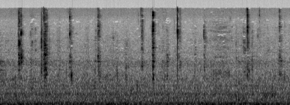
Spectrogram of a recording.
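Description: Faint, irregular wet clicks and smacks of people chewing food close to the microphone, about two or three a second.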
